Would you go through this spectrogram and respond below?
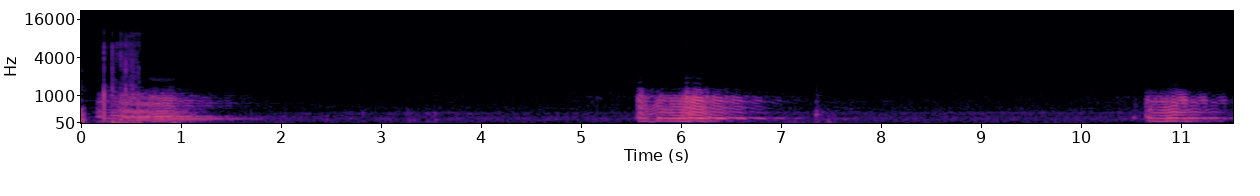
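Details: Shih Tzu puppy snoring while asleep: three soft, drawn-out snoring breaths about every five seconds, roughly 12 a minute, with quiet pauses between.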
